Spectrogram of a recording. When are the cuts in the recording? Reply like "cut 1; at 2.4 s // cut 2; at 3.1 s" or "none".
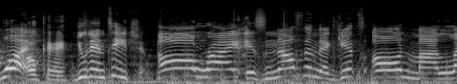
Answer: cut 1; at 1.5 s

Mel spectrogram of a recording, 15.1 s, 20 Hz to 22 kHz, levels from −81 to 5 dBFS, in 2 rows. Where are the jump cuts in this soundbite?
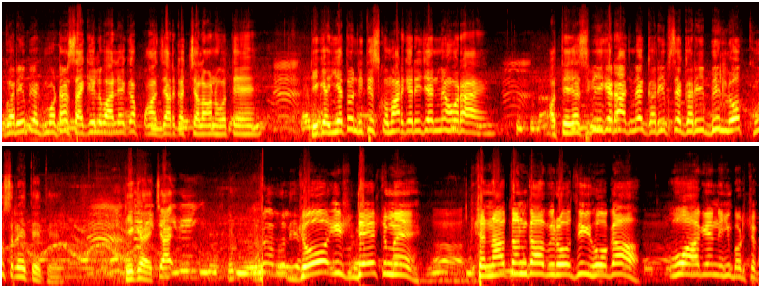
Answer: cut 1; at 10.2 s

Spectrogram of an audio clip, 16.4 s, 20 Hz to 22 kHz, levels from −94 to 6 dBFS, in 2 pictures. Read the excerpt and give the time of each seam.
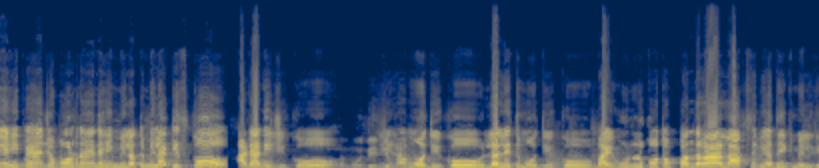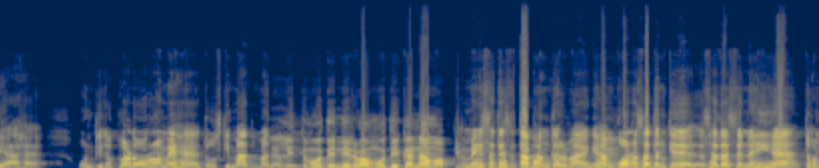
cut 1; at 2.3 s // cut 2; at 12.8 s

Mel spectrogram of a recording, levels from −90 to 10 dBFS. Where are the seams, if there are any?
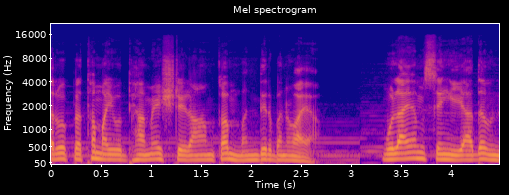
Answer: cut 1; at 3.1 s

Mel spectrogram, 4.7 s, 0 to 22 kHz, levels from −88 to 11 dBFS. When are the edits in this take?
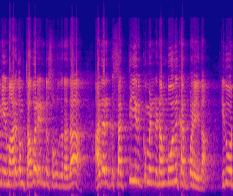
none

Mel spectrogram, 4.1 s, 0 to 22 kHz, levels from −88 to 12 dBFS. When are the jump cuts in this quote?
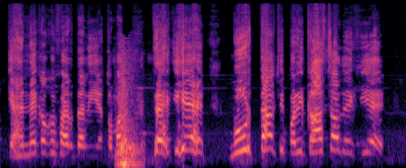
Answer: cut 1; at 1.3 s

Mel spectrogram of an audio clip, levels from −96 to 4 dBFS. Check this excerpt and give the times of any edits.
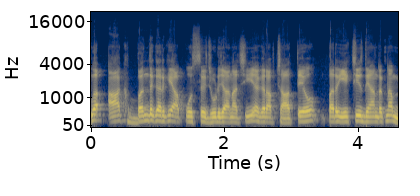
none

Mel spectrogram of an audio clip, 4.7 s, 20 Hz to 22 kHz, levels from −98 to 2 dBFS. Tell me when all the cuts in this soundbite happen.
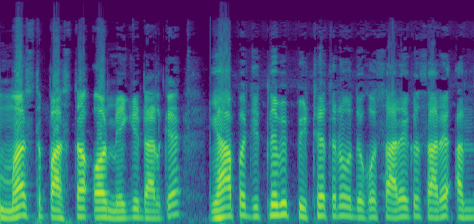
cut 1; at 2.0 s

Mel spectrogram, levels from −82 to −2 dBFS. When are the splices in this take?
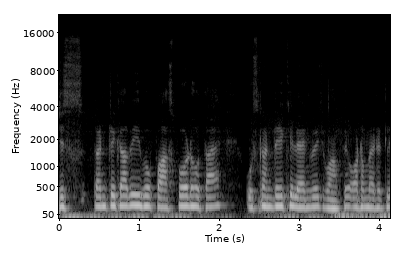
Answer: none

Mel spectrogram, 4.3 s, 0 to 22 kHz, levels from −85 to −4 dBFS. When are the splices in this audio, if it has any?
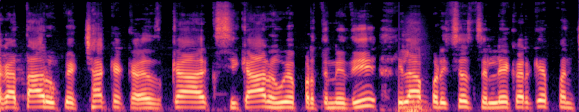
cut 1; at 2.9 s

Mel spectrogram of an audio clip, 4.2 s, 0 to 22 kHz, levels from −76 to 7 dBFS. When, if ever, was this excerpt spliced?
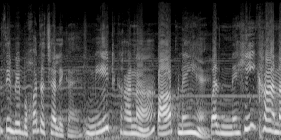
cut 1; at 1.2 s // cut 2; at 2.3 s // cut 3; at 3.1 s

